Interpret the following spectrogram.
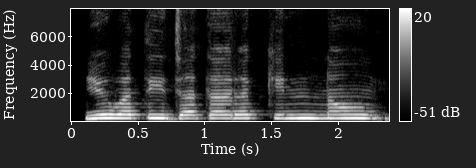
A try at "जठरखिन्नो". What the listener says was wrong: I think you're saying tha. You're saying Jathara. You're saying tha. You're saying is tha. Jatharakinno.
